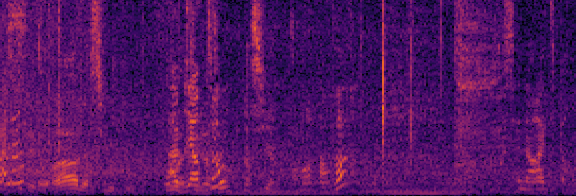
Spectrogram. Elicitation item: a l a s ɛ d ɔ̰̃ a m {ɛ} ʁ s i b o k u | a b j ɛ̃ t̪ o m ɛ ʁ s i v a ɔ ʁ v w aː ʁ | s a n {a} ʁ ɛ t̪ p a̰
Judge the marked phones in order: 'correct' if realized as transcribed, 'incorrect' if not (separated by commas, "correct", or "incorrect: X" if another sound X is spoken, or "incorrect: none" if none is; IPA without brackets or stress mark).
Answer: correct, correct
